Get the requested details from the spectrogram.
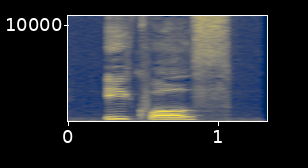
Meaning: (noun) 1. plural of equal 2. The symbol =; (verb) third-person singular simple present indicative of equal
- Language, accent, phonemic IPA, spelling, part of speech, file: English, US, /ˈiːkwəlz/, equals, noun / verb, En-us-equals.ogg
